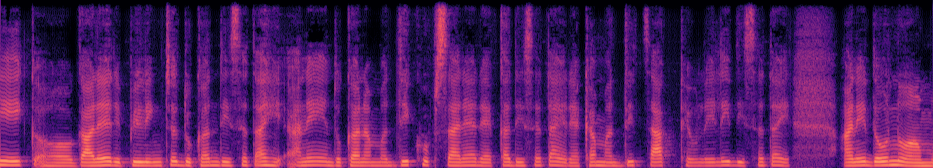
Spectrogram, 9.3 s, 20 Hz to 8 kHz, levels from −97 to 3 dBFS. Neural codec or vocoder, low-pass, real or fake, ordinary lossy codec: codec, 16 kHz, 0.5 kbps, X-Codec, WavLM features, trained on Multilingual LibriSpeech; none; fake; none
